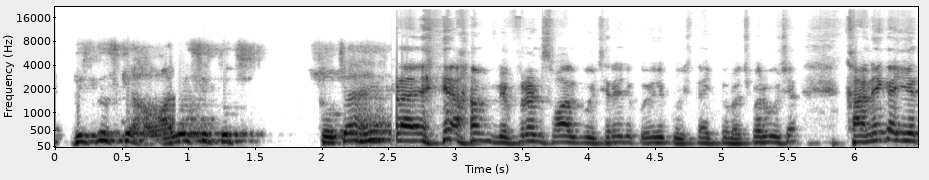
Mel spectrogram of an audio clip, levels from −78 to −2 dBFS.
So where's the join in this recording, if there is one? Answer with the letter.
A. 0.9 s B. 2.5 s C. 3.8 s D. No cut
B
